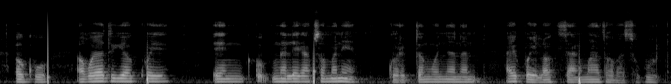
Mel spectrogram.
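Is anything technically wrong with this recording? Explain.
Yes, there are four loud pops over the speech, at 0.48–0.50 s, 1.47–1.50 s, 3.13–3.16 s and 5.79–5.82 s. Each is a single sharp hit lasting a couple of hundredths of a second and peaking at about 20 dB above the speech, which carries on underneath. The likely cause is an electrical step or spike, from a connector, switch, static or a driver hiccup, getting into the signal chain and being shaped into a short thump.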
